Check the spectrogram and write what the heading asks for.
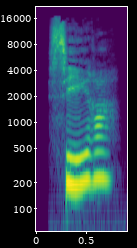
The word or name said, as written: SERAENE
